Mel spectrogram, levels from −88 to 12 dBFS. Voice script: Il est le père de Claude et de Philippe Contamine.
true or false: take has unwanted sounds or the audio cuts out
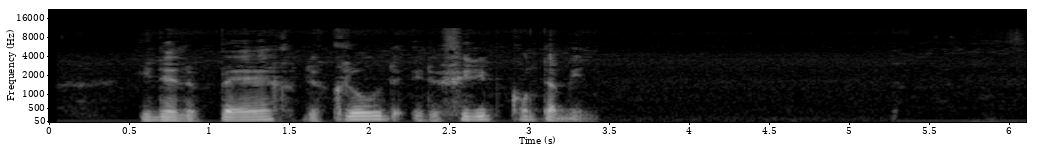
false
